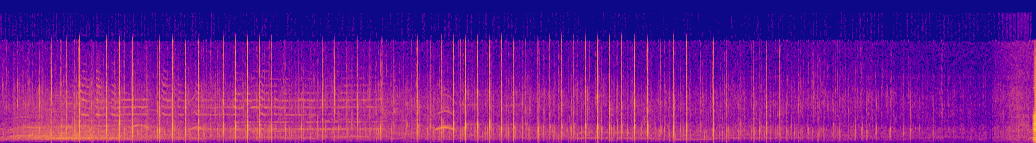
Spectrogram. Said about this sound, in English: Let's give all of our new graduates a rousing round of applause.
